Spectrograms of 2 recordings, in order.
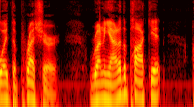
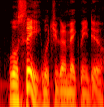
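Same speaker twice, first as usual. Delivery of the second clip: put-on, laid-on tough-guy voice; 7 semitones lower, 4 dB quieter than usual. Answering a co-host who says he will make him pick: put-on tough voice. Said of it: "As I said, a tough voice".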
